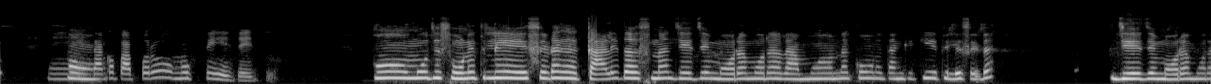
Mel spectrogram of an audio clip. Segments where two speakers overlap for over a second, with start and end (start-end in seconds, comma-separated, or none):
none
